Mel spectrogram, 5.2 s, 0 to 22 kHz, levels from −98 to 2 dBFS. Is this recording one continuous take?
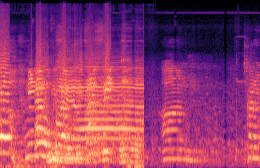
no; 1 cut; at 2.9 s

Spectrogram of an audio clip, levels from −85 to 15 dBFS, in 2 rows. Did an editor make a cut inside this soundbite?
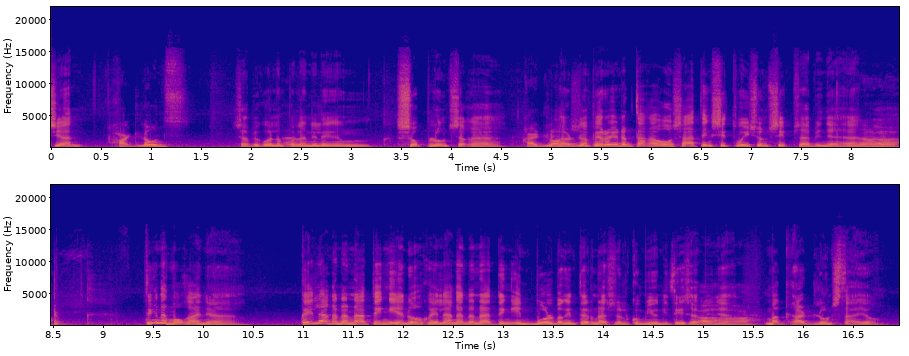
no; 0 cuts

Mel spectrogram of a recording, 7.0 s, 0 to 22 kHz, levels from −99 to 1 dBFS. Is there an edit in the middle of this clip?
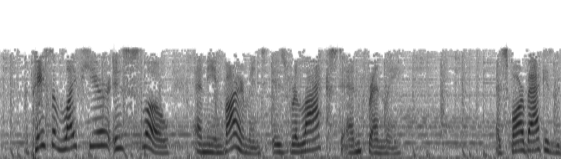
no; 0 cuts

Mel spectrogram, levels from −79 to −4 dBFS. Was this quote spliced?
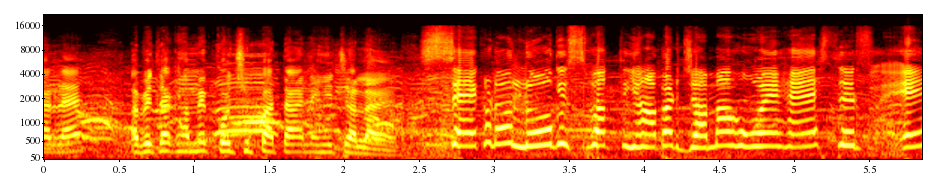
yes; 1 cut; at 2.5 s

